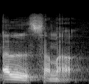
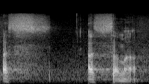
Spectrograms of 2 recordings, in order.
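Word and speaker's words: السماء: So I don't say al-sama. I don't say al-sama. I say as-sama.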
